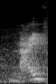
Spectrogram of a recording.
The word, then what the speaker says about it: knife: नाइफ है तो नाइव्स, के साइलेंट होता है बच्चों।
